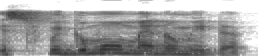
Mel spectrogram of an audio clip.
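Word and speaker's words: sphygmomanometer: है इस फागो में सॉरी फिर से प्रोनाउंस करूंगा मैं स् फागम मैनोमीटर ठीक ये मैनोमीटर लास्ट में बोलना और यह होता है स् फिगो स् फिगो मैनोमीटर स् फिगो मैनोमीटर स्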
